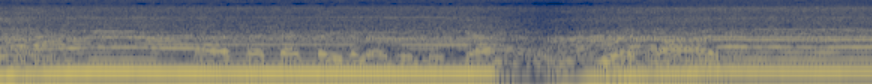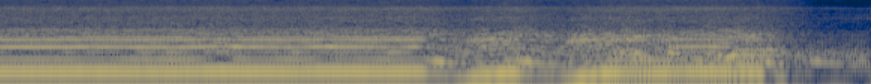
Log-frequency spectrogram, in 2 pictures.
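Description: A motor saw, with the drone of a chainsaw, cuts through wood in a house courtyard. The loud, steady buzz is close, with brief dips in pitch as the blade bites into the wood.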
